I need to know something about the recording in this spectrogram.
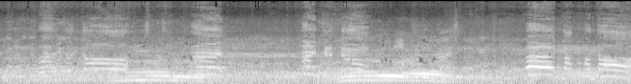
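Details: Cows lowing at the Dinajpur cattle market during a Qurbani cattle search: a run of arched, harmonic moos, several overlapping and each about a second long, with crowd chatter and faint background noise.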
